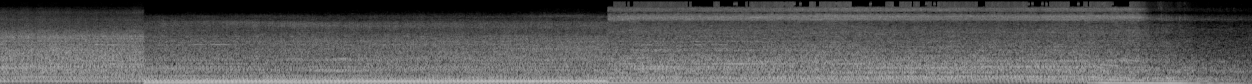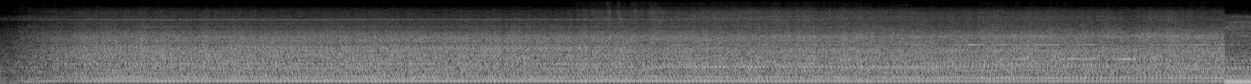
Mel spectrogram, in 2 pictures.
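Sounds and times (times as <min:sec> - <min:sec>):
diesel engine drone: 0:00.0 - 0:25.0
band saw blade cutting log: 0:06.1 - 0:24.8.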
